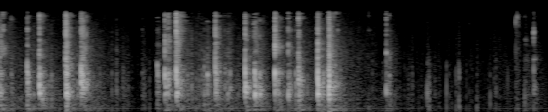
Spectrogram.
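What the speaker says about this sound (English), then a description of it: "we can type in some text in them" A computer keyboard clatters in quick bursts of close, crisp keystrokes, pausing between words, then slowing to a few isolated taps near the end.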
